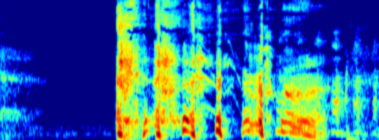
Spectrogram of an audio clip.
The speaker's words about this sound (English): I repressed that cough almost the entire interview.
